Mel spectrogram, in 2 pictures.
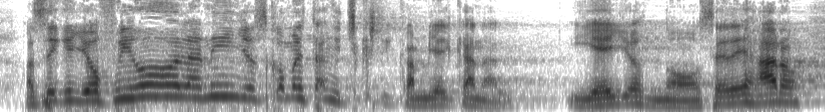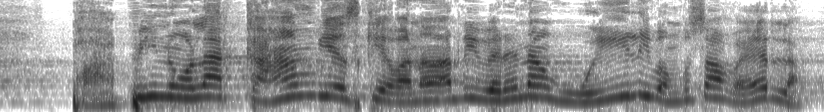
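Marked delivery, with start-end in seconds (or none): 0.7-1.7 much higher, sing-song greeting; feigned innocence. Retold or imitated. Father distracting the children while changing the channel, fake cheerful. 4.5-8.1 put-on much higher childlike pleading; children begging. Kids begging father not to change the channel, childlike pleading.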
